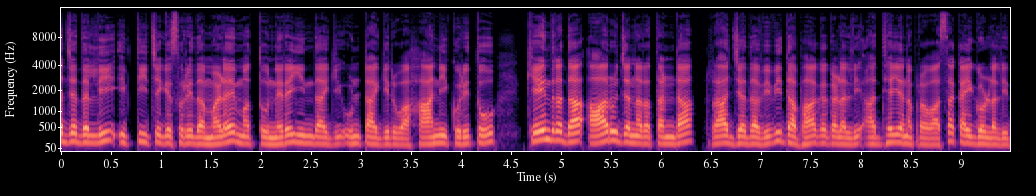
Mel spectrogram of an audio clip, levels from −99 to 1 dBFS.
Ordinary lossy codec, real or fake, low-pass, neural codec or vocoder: none; real; 14.4 kHz; none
